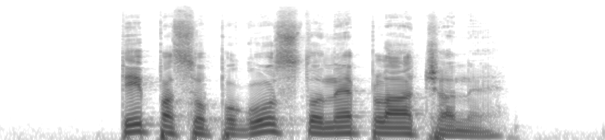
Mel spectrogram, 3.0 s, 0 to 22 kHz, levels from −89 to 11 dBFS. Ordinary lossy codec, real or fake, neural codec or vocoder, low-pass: none; real; none; 19.8 kHz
